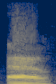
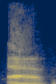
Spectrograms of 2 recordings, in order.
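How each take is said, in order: No difference in how they are said.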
